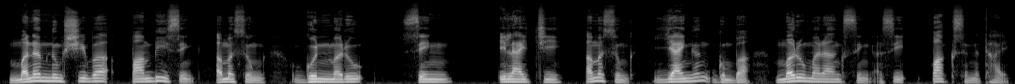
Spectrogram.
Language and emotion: Manipuri, neutral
